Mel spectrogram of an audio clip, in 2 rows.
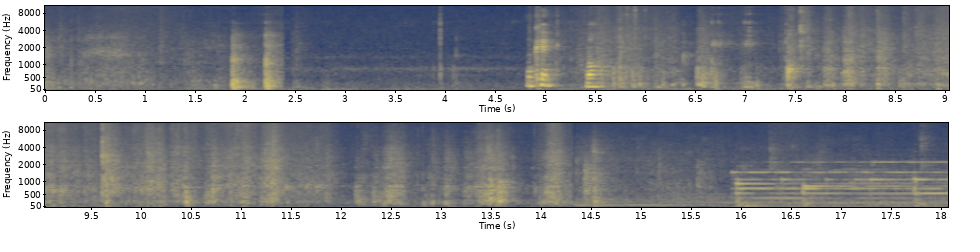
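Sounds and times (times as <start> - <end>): steady low hum: 14.3 - 18.0.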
